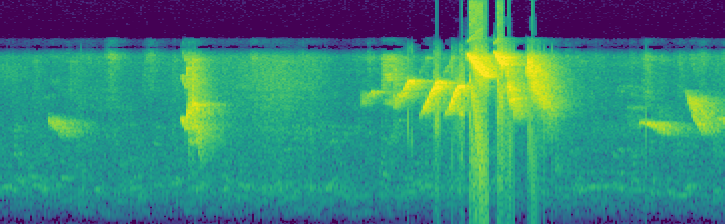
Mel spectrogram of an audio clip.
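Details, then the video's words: Double-collared seedeater song for training: a short whistled note, a few faint notes, then a loud burst of rapid buzzy sweeping phrases with sharp clicks, ending in rising whistled notes. "Treino de coleiro"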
